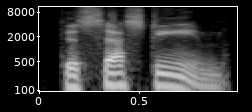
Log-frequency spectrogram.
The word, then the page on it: disesteem: American English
